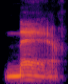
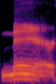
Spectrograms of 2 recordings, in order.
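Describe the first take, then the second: First: The vowel is a pure, open French e. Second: The vowel sounds like the English word mare. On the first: The speaker calls it right. "the pure French pronunciation" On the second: The speaker calls it wrong. "mare kind of sound"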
